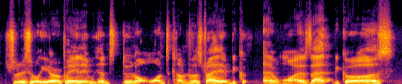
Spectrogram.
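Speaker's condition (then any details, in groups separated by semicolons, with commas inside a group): Cerebral palsy; uses wheelchair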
